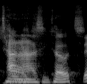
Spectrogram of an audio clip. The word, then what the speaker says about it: Ta-Nehisi Coates: Ta-Nehisi Coates, who also Ta-Nehisi Coates.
